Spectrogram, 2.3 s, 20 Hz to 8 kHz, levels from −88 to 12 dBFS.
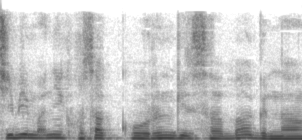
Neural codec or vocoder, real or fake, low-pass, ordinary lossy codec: none; real; 7.2 kHz; AAC, 32 kbps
